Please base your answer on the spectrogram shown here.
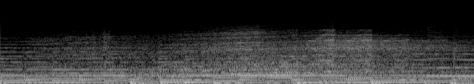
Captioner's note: swooshing sound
